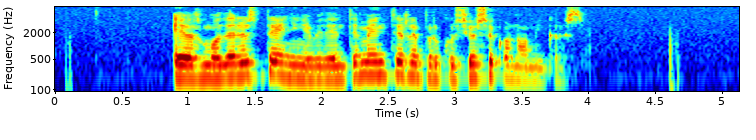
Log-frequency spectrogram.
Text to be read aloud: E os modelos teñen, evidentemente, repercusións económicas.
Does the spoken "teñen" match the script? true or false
true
